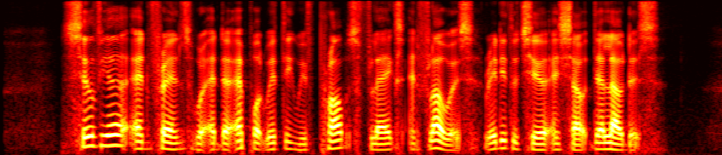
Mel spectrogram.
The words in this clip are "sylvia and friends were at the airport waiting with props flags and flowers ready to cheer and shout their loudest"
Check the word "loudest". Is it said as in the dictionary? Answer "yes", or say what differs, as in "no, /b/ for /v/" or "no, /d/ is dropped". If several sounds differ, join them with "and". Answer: no, /t/ is dropped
